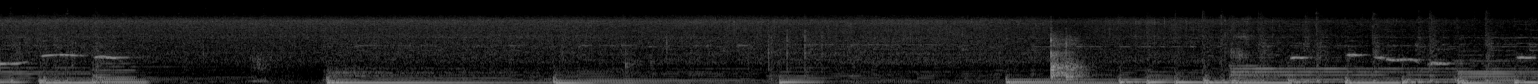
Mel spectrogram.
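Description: Cabbage, carrot and shrimp sizzling steadily in a frying pan, under background music of slow held chords. About ten seconds in there is a short splash as liquid is poured through a strainer of shrimp heads into the pan.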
